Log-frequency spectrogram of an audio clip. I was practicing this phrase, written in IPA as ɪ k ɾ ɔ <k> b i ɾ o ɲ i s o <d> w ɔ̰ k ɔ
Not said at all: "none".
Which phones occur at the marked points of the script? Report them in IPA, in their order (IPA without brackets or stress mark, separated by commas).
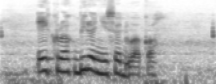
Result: k, d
